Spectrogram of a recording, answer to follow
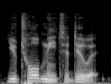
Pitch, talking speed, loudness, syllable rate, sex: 115 Hz, 320 wpm, -15 LUFS, 6.5 syllables/s, male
